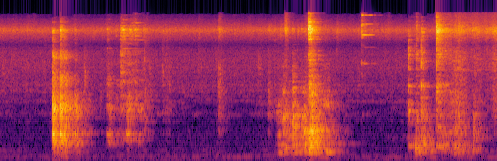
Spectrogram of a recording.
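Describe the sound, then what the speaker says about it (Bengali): Spice masala with coriander and cumin powder being stir-fried in a pan for a paneer roll, heard as a few separate bursts of utensil scraping and stirring against the pan with a soft sizzle between them, close and moderately loud. "ভালো করে মশলাটা কষে নেব।"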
